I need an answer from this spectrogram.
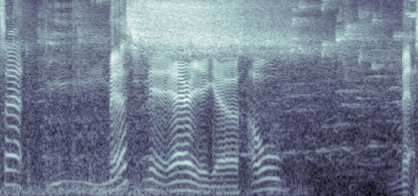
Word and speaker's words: Ole Miss: Old Miss. Strong on the M.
